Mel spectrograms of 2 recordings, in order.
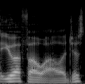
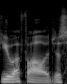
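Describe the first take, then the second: First: An extra 'oh' syllable comes before '-logist'. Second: No extra syllable comes before '-logist'. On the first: The speaker calls it wrong. "not UFOologist" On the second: The speaker calls it right. "it's ufologist is how we like to be called"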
